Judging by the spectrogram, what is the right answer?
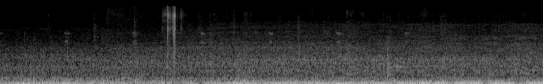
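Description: The MaxxForce DT inline-six diesel of a 2009 International 3300 IC CE300 school bus running under way: a steady low rumble with road noise, heard from inside the bus. A faint regular tick comes about every two-thirds of a second, and there is a brief high hiss just under two seconds in.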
